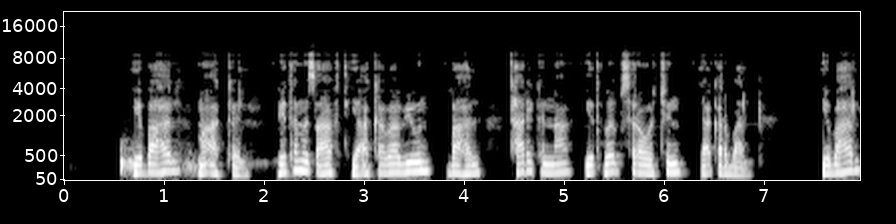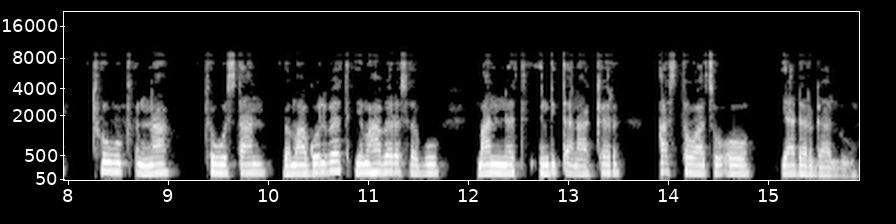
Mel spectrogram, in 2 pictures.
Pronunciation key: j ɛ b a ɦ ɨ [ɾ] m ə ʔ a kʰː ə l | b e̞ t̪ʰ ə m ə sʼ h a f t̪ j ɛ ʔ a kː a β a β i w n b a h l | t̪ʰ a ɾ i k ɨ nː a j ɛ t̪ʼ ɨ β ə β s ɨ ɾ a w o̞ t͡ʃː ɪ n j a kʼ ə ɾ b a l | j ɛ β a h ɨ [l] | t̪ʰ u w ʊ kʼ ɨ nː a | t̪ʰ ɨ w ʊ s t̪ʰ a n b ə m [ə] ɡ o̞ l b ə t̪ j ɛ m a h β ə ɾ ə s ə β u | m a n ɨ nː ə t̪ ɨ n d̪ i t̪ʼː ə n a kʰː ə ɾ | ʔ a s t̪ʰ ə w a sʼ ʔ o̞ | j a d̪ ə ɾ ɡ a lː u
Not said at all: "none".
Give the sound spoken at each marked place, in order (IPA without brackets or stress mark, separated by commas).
l, l, a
